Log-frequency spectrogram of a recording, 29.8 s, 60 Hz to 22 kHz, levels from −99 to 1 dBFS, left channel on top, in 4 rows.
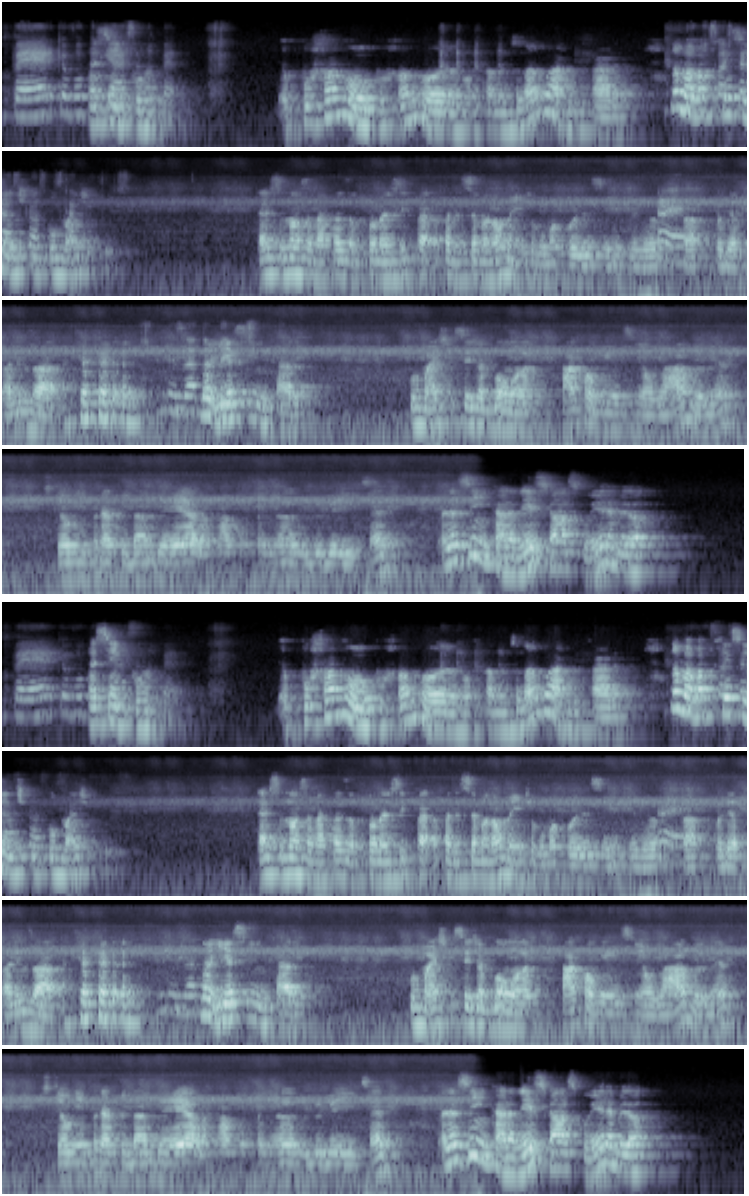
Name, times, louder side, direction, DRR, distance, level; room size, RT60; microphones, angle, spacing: voice 1, 0.1-1.8 2.1-2.2 4.4-4.5 6.6-8.7 14.0-14.3 16.5-17.4, left 4 dB, 65° left, 9 dB, 0.6 m, -35 dB
voice 2, 0.9-1.5 2.8-6.2 6.5-7.7 7.9-8.3 10.0-16.6 16.9-17.9 19.0-20.2 20.5-22.2 22.7-26.2 26.7-28.7, right 3 dB, 80° right, 8 dB, 0.8 m, -25 dB
sound 1, 7.6-27.1, right 2 dB, 20° right, 0.8 m, -40 dB
8.2 x 3.8 x 3.8 m, 0.73 s
head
